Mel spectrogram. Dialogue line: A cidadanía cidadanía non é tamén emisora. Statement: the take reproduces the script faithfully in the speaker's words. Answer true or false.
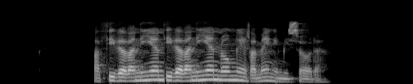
true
